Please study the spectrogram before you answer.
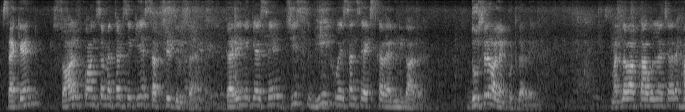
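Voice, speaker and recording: A man tutoring math students in a classroom, coaxing them along with questions and calling them babu and bhai. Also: high-pitched. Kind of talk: classroom math lesson in Hindi-English mix. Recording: echoey room, mic far off, faint background noise.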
